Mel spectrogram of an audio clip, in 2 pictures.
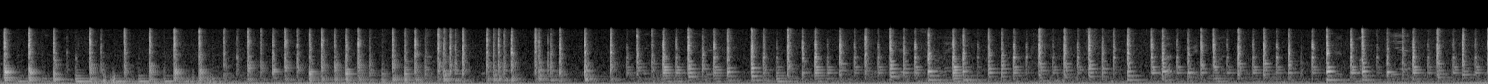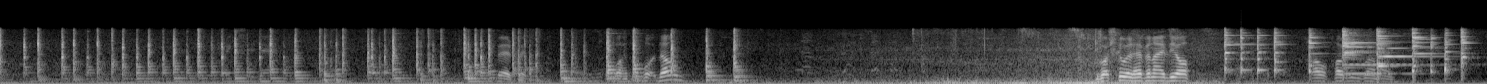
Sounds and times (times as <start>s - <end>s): Percussion: 0.0s - 22.6s, 26.9s - 29.7s
Speech: 21.0s - 21.7s, 25.8s - 26.8s, 28.0s - 28.9s.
